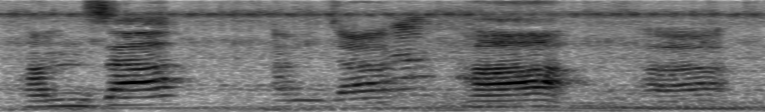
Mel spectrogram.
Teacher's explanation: جو حلق کے سب سے نچلا حصہ ہے اس سے حمزہ ہا ادا ہوتا ہے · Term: ادنا حلق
